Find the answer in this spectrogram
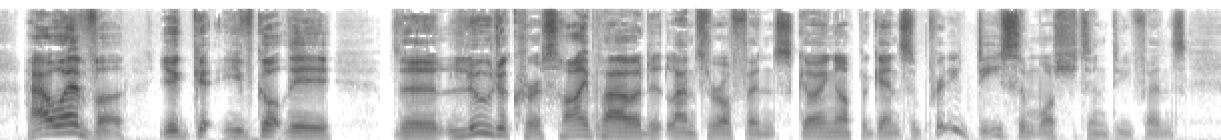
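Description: The background is silent and the recording very clean. A man speaks at a moderate pace. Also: medium pitch for a man, lively intonation, dry, close sound with no echo. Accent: British. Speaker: NFL podcast co-host. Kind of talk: casual sports chat. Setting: studio.

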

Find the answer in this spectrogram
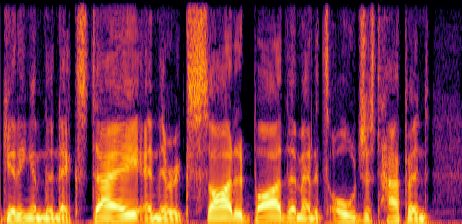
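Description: A fairly quick pace carries the speech. It comes with an Australian accent. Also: man. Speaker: podcast co-host and wedding photographer. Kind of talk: casual chat.

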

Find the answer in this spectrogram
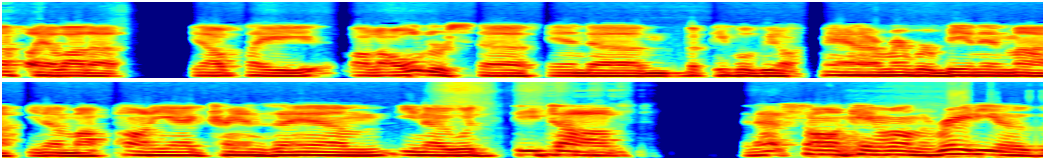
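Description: A man talks fairly quickly, somewhat breathy, keeping his intonation fairly even. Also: medium pitch for a man. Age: 40s. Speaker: singer. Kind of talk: casual chat.

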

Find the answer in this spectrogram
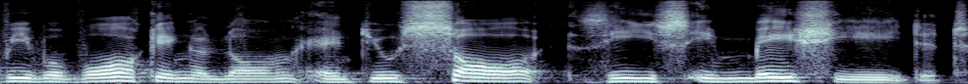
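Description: This man speaks with a German accent at a medium pitch, his pitch varying in an ordinary way. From Germany (Hildesheim). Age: 90s. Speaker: WWII veteran. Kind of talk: interview.

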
